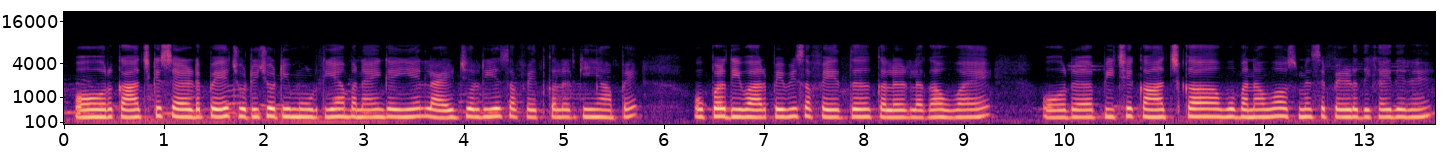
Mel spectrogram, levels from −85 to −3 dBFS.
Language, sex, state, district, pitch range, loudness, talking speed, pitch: Hindi, female, Chhattisgarh, Kabirdham, 230-245 Hz, -16 LUFS, 185 wpm, 235 Hz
